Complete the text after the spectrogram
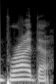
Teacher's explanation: Itu dari brother tapi R-nya nggak di rolling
